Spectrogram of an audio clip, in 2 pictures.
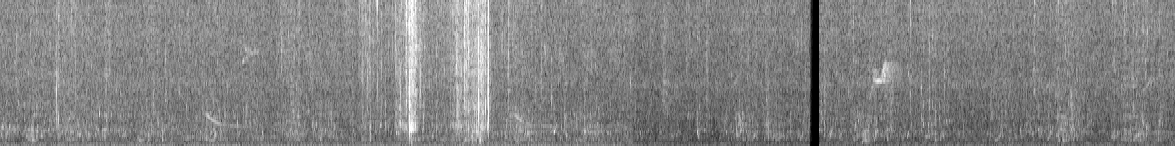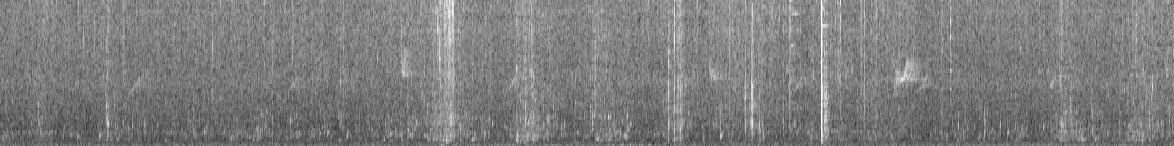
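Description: Faint lake water lapping and trickling at the shore, with a low steady hum in the first seconds and again near the end. A few sharp clicks of handling stand out, the loudest twice about five seconds in and once near the end.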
